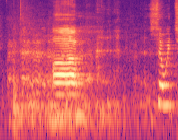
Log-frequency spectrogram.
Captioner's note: audience laughing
